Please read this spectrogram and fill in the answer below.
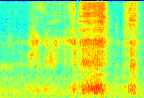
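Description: Close-miked eating: biting into and chewing food, loudest about a second in, with a short burst near the end.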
